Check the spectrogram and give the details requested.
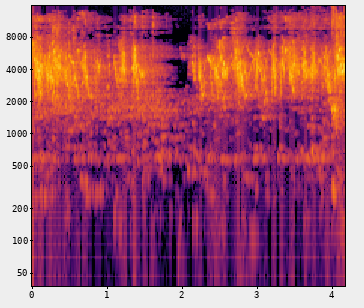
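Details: Wintertime sparrows near a frozen lake in Bratislavsky Park, Moscow: rapid high chirps from several birds, a brief lull midway, then the twittering chorus resumes strongly, ending on a sharp bright note.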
